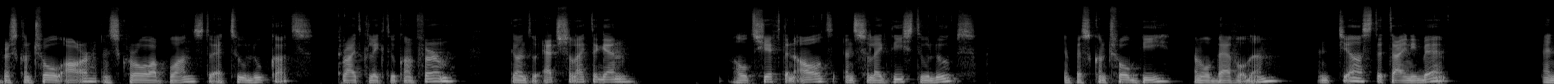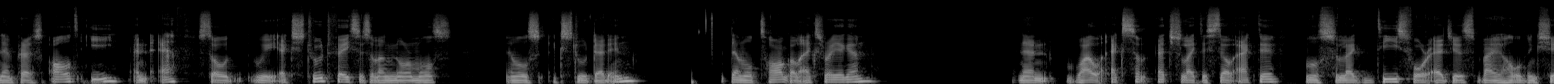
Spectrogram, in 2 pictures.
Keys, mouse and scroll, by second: 0.1 r, 5.1 click, 5.8-6.8 scroll up 4, 8.0 click, 8.2 click, 9.2 shift+click, 9.3 shift+click, 9.8 shift+middle click, 10.3-10.6 scroll up 1, 11.1 b, 16.3 alt+e, 22.4 z, 23.5 scroll down 2, 23.9 middle click, 24.7-25.4 scroll down 4, 25.4 shift+middle click, 25.9-27.6 scroll up 1, 28.6 click, 28.8 click, 29.5 shift+click, 29.6 shift+click.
